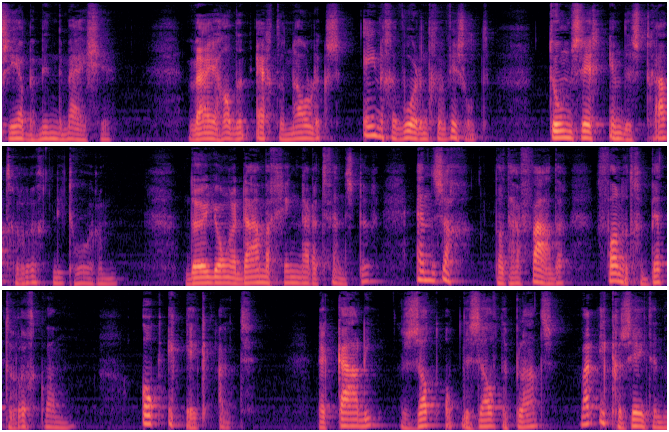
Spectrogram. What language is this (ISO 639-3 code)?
nld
